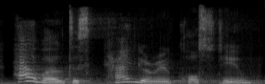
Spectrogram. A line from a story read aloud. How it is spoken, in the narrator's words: Daisy's mother said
